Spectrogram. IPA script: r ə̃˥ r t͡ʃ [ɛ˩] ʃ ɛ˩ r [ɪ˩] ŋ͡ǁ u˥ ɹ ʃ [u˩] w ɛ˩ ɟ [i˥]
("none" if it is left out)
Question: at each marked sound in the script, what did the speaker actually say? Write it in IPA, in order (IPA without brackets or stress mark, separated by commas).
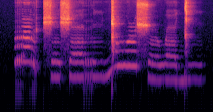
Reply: e˩, i˩, ø˩, i˩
